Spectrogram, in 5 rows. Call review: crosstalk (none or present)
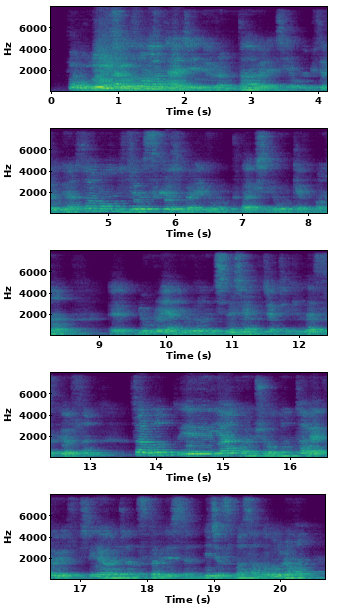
present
